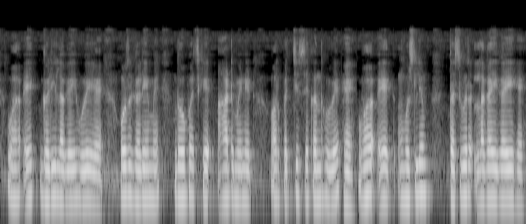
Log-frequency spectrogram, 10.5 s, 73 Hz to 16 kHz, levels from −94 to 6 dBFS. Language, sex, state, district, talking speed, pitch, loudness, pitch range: Hindi, male, Bihar, Gaya, 150 wpm, 140 Hz, -18 LUFS, 135-145 Hz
